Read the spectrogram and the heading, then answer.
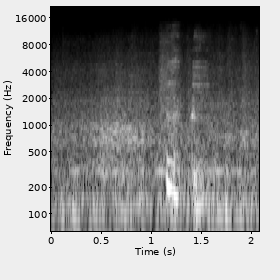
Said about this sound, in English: On a train.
